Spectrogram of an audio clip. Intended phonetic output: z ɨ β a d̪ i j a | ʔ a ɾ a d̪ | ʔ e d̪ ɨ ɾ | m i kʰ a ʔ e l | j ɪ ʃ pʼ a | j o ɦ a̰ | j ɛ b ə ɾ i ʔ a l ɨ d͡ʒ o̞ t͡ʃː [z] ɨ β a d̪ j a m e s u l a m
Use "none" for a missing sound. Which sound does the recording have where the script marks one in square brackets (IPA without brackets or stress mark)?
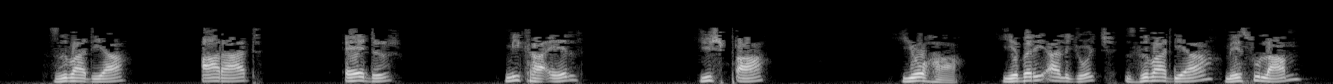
z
